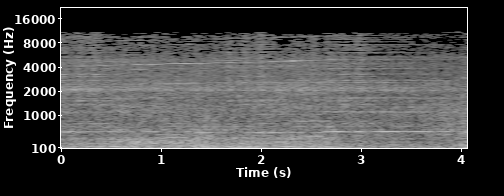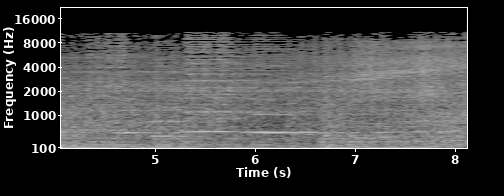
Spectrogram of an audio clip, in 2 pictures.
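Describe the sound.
An airplane's jet turbine spins up as the plane starts to move, giving a dense, steady roaring rush with a thin whine that climbs in pitch near the end.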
